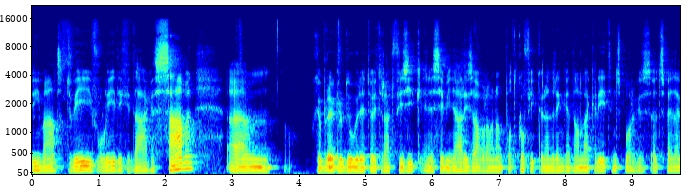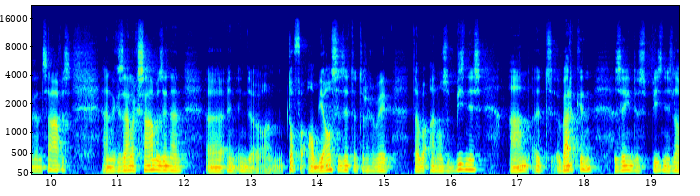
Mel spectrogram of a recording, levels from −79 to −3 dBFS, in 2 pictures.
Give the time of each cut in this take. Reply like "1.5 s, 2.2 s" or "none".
12.8 s, 18.5 s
